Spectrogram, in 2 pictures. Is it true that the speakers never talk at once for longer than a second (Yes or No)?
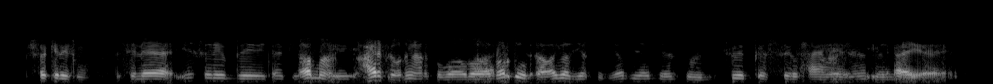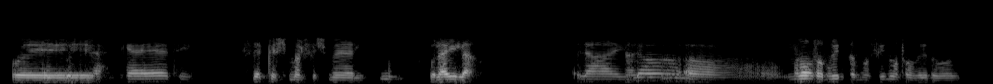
No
